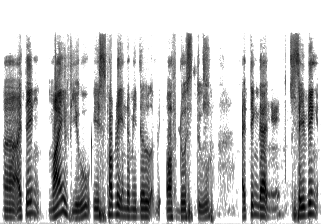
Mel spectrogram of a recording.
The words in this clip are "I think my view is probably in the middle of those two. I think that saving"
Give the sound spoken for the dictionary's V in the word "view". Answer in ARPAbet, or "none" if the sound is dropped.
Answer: V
